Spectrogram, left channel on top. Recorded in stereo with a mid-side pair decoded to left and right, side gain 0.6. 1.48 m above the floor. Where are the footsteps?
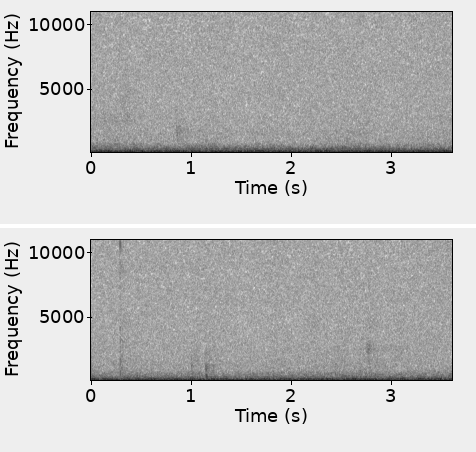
No footsteps in this recording.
